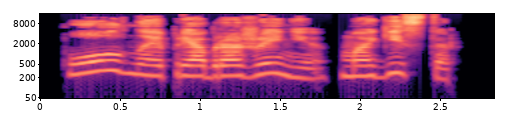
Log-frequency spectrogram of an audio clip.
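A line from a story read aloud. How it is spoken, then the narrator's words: Languid voice. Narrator (Russian): сказала томным голосом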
